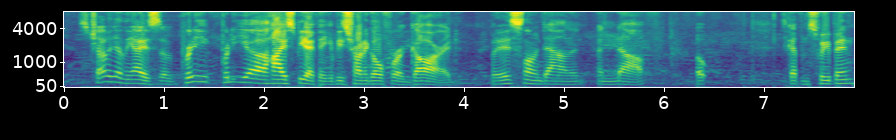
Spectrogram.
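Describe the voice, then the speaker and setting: A man talks quietly at a very fast pace, with a medium pitch, lively intonation and big swings in loudness, as music plays in the background. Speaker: curling commentator. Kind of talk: live commentary. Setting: curling club. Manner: quiet, mellow.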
